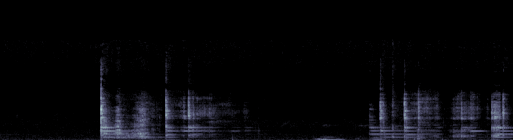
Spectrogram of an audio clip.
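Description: Metal serving spoon clinking against a metal cooking pot and plate while cooked chicken is dished out. One sharp ringing clink about a second in, then a quick run of lighter clinks near the end.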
